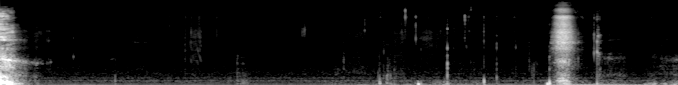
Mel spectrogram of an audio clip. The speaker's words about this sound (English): And this is what beer is all about. So again, let me just take another quick sip.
